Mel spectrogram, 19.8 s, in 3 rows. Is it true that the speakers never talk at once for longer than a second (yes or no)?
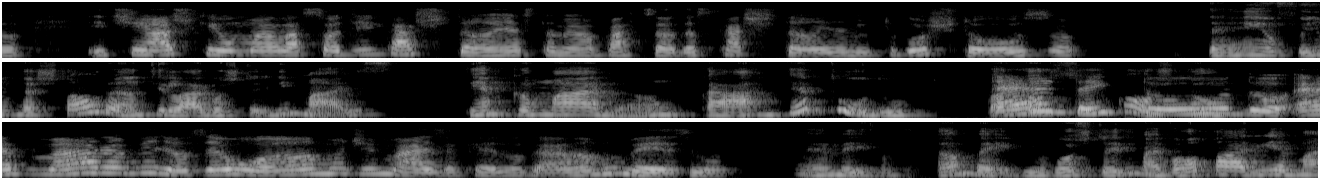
no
